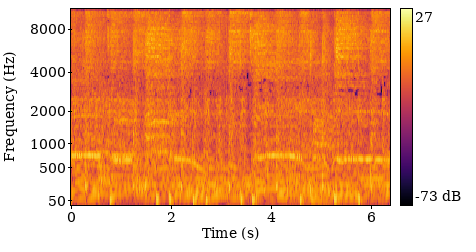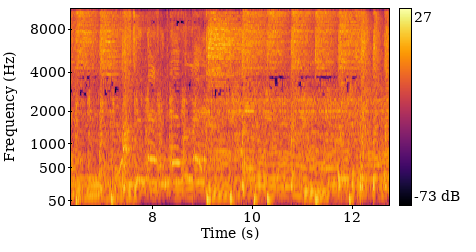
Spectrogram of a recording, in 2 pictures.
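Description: Loud rock music: a steady drum beat under guitars, with a held, bending melody line on top.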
